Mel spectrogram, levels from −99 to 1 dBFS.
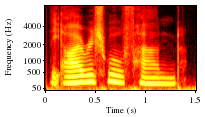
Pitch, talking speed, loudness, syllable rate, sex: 180 Hz, 120 wpm, -16 LUFS, 3.7 syllables/s, female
